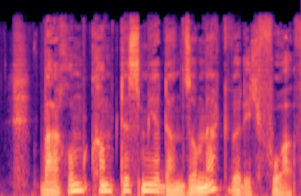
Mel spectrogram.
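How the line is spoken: Plain question. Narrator (German): fragte Brunetti

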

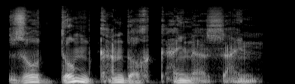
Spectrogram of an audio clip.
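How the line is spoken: Muttering to himself. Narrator (German): Vianello vor sich hin murmeln

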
